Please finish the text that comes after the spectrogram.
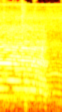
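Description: A single sheep bleats close by in a farmyard, one wavering, nasal cry lasting about a second, loud and alone with no talk over it.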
